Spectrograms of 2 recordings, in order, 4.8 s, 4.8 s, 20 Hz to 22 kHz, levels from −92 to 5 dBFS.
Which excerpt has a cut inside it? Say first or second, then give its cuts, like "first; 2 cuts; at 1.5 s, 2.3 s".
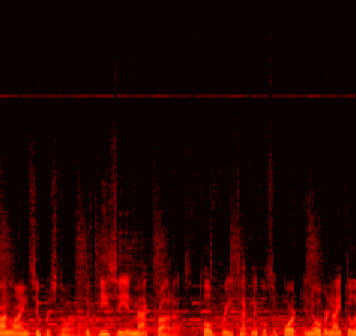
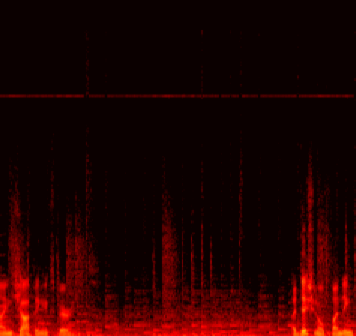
second; 2 cuts; at 1.0 s, 3.6 s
